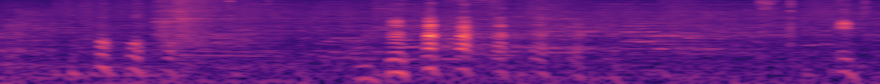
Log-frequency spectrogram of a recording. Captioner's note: both laugh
